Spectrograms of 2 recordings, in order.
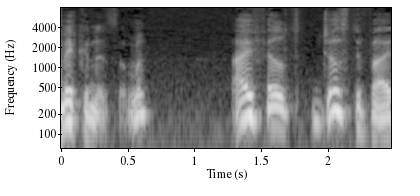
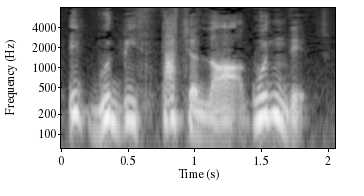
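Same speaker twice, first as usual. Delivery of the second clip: put-on higher, quick mischievous girl; gleeful schoolgirl; 8 semitones higher, 5 dB louder than usual. A narrator's reading. The girl gleefully tells the valet about the lecture, mischievous child. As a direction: relish the lark, breathless child.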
